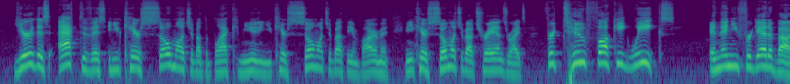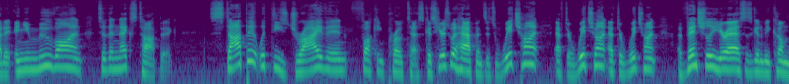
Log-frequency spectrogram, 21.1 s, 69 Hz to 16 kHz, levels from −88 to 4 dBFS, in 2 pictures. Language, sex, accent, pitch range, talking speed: English, male, American, 150-210 Hz, 210 wpm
